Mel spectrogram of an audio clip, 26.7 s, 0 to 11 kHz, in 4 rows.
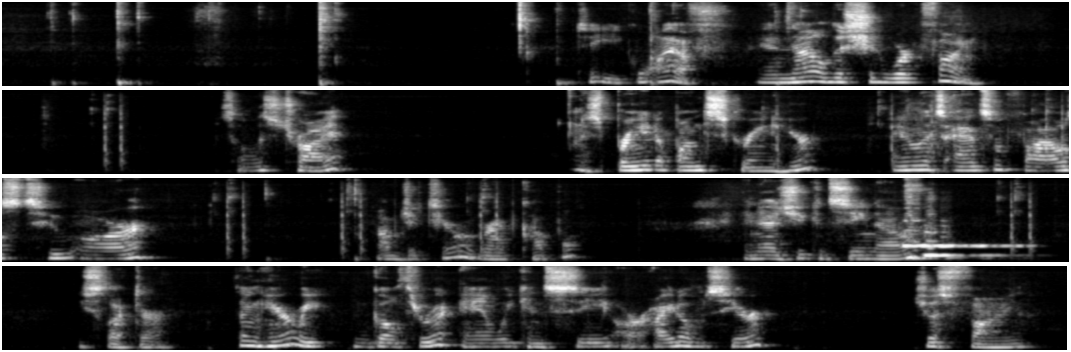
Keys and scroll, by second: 0.1 Tab, 2.0 Return, 3.4 =, 4.0 f, 4.8 super+s, 18.5 Down, 20.4 Down, 24.9 Down.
